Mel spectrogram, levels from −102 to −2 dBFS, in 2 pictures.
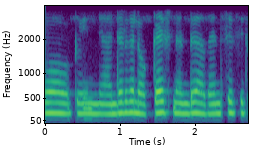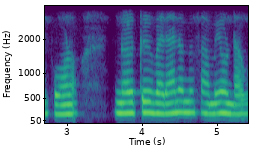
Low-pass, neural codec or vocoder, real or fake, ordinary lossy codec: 3.6 kHz; none; real; none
